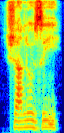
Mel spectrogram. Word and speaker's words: Jalousie: French words in German starting with J are pronounced like the French word journalist, journalistin, jalousie.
